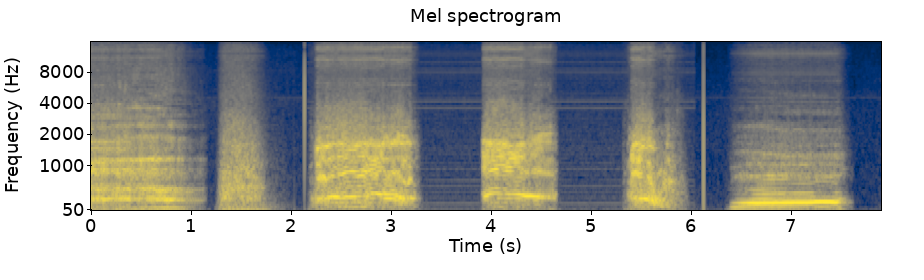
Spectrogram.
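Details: Angry bull bellowing in a pasture: several loud, drawn-out, tonal calls with rough edges, some wavering in pitch, the last one a steady, deep, sustained moo.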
